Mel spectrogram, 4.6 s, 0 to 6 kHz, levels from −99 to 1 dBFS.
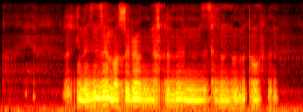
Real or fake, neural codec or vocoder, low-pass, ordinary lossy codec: fake; autoencoder, 22.05 kHz, a latent of 192 numbers a frame, VITS, trained on many speakers; 5.4 kHz; MP3, 32 kbps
